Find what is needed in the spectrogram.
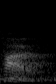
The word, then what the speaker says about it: Tyre: He is in the city of Tyre, or it's pronounced Tyre.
